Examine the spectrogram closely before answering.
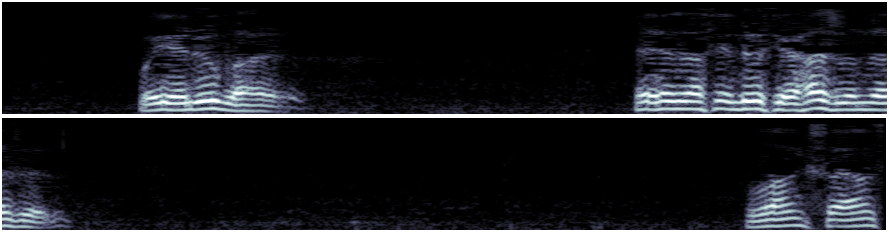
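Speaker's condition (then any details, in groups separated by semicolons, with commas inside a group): Parkinson's; wakes up around 3 am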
